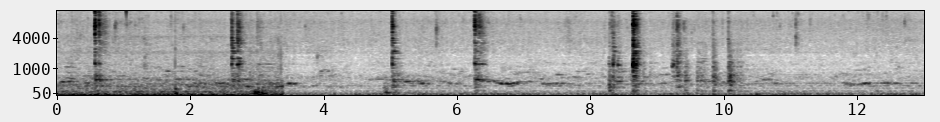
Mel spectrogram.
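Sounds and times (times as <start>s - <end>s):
oil sizzling: 0.0s - 13.0s
utensil clinking against wok: 0.5s - 0.9s, 2.6s - 2.9s, 6.2s - 6.6s.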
